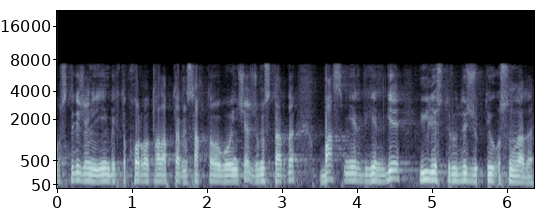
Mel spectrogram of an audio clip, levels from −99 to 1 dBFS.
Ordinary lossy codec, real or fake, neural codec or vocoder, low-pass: none; real; none; 7.2 kHz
